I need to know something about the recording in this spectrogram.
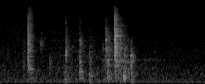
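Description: Rummaging in a drawer: a string of light clicks and knocks as items are moved about, the loudest just after a second in.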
